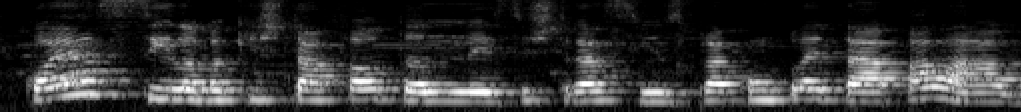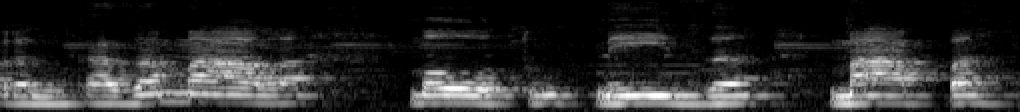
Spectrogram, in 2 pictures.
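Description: A woman with a Brazilian Portuguese accent, teaching kindergarten children in an online lesson. She asks patient, sing-song questions and spells words out slowly. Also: mid-range voice, reverberant. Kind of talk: slow, clear online lesson for young children.

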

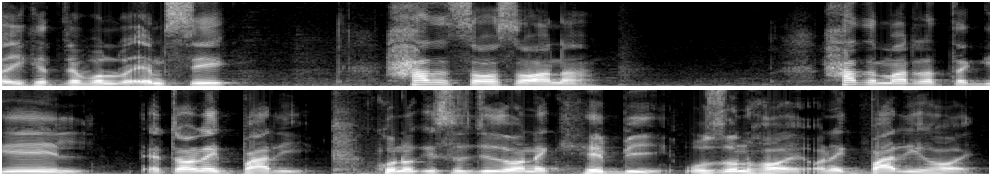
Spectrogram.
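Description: Clear-voiced man teaching a phrasebook lesson. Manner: repeats each phrase, then explains it word by word; says the foreign phrases louder and higher. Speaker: language teacher.

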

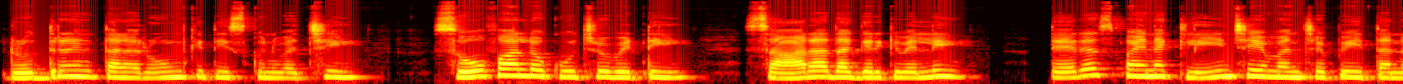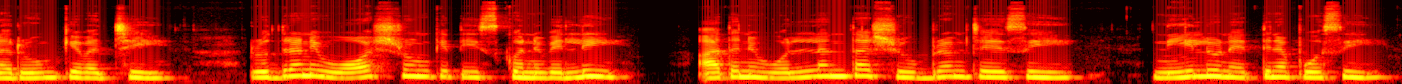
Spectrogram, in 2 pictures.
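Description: Woman reading a romance story out loud, steady and expressive, fairly high voice. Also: normal speed. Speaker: story narrator. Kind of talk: storybook narration.

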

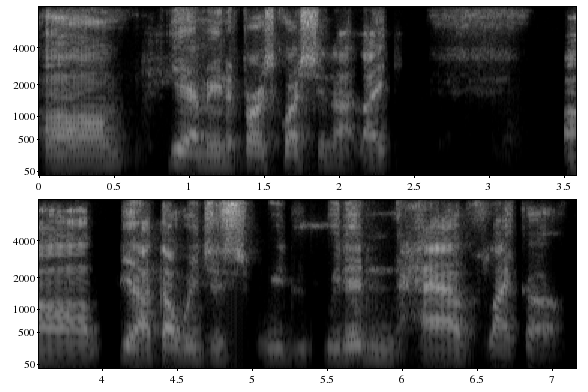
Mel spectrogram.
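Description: A middle-aged man, a head coach, answers postgame press questions in a measured, thoughtful way. He often pauses to find his words, and he is recorded on a desk microphone in an indoor press room. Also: medium pitch. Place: indoor press room before a sponsor backdrop. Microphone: desk microphone in front of him.

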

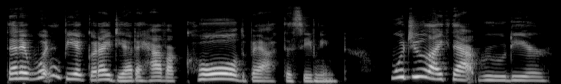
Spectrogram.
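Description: Woman doing a motherly kangaroo, storybook character, nannyish, firm yet soothing, lively singsong, raised pitch. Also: a little slow. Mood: cheerful, soothing.

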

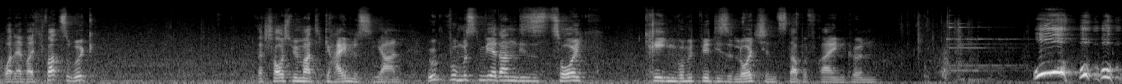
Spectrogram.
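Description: A young man chatting casually through a game as a YouTuber, slangy, joking and reacting loudly. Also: medium pitch, a little hiss or hum. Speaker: gaming YouTuber. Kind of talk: casual let's-play commentary.

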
